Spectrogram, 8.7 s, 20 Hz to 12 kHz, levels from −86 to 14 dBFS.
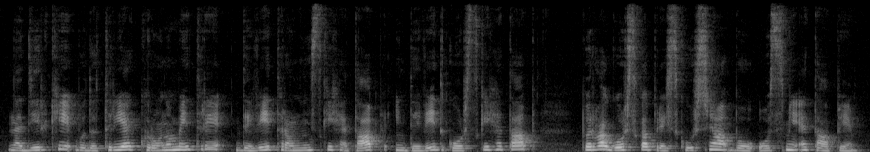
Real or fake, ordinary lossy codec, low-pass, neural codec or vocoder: real; none; none; none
